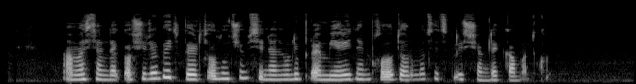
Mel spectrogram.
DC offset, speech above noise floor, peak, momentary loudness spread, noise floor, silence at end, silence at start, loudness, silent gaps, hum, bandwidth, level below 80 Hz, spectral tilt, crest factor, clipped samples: under 0.1%; 36 dB; -4 dBFS; 9 LU; -58 dBFS; 0.9 s; 0.65 s; -23 LUFS; none; none; 11.5 kHz; -74 dBFS; -4 dB/octave; 20 dB; under 0.1%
